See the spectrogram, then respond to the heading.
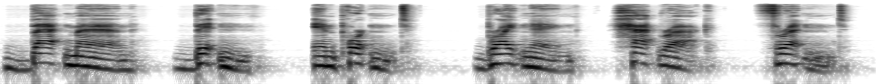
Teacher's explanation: it's the glottal stop and it's not a big deal if you pronounce it but Americans will use it a lot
